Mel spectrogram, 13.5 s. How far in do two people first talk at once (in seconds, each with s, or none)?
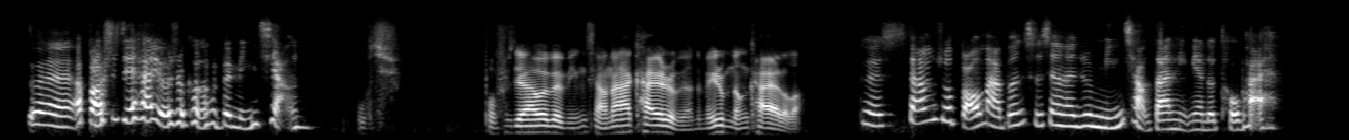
none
